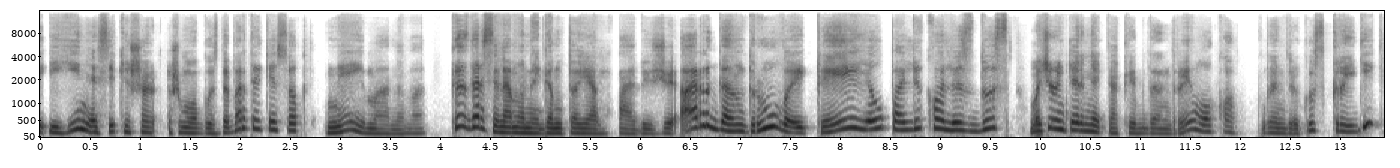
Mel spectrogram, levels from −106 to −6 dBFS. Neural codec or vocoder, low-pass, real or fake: codec, 44.1 kHz, 2.6 kbps, DAC; 14.4 kHz; fake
